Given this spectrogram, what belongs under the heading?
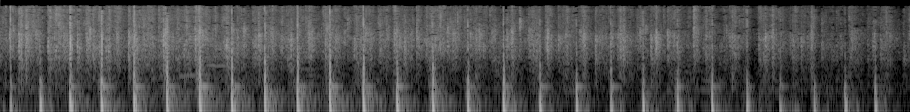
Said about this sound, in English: I want us to just give the Lord Jesus Christ a clap offering for bringing this convention together.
